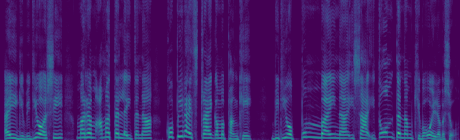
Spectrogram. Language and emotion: Manipuri, angry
